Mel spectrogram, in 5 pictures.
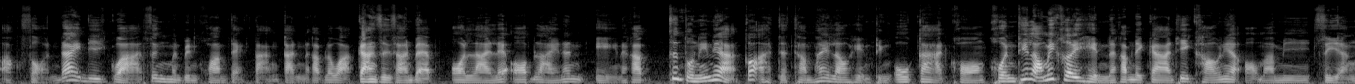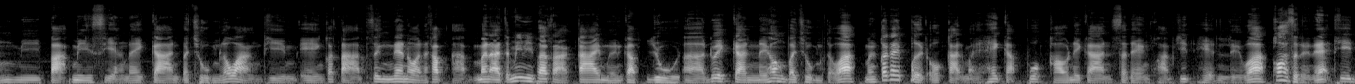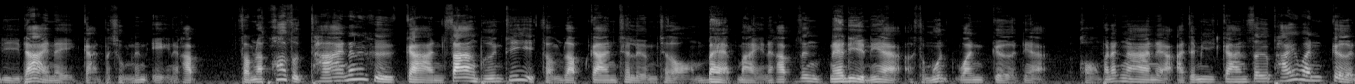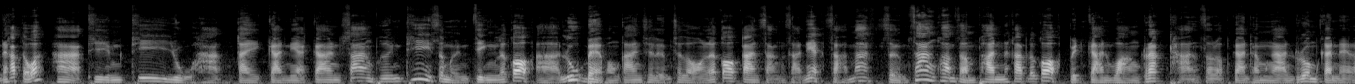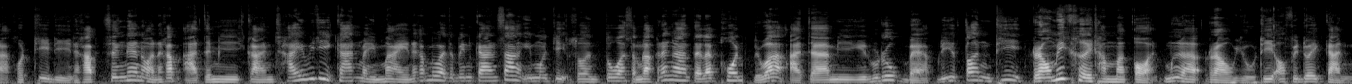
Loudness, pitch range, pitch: -22 LUFS, 95-135 Hz, 110 Hz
